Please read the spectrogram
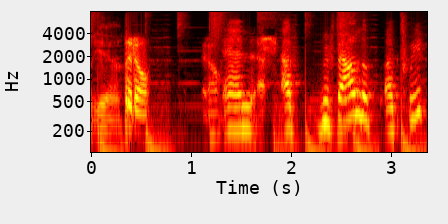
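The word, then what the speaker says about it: Lyttle: It's Little, yeah. Little.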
